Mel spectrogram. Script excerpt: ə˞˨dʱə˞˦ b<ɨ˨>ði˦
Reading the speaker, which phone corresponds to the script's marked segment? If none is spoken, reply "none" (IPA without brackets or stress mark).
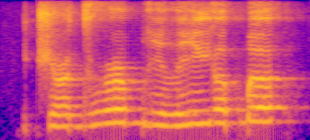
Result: i˨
